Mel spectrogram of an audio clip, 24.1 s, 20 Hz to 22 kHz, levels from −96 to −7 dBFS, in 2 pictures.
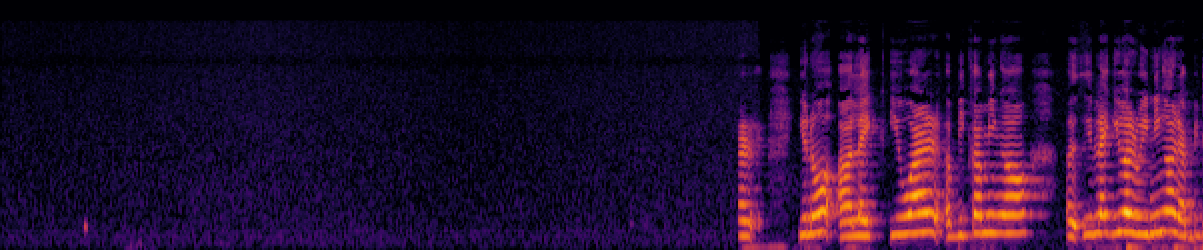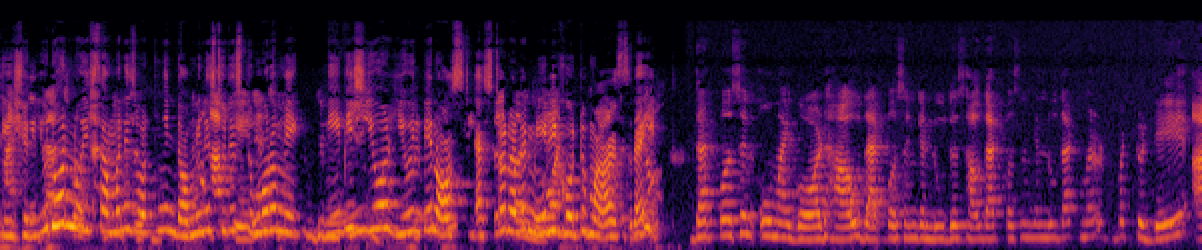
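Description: Speech suppressed in double talk cuts into this speech clip eight times: 11.44–12.09, 12.29–14.37, 14.54–15.25, 15.42–15.48, 15.68–15.80, 16.00–16.77, 17.04–17.63 and 17.95–18.79 s. The talker's level sinks by roughly 5 to 25 dB, hardest in the bursts starting at 11.44 and 16.00 s. The likely cause is an echo canceller that could not separate its own talker from loudspeaker echo while the far side spoke, so it turned both down.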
